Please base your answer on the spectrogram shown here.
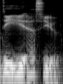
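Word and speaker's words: です: The actual term is Omae wa bakades, which is spelled D-E-S-U, des.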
